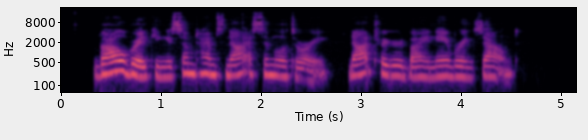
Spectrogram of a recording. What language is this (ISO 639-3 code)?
eng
